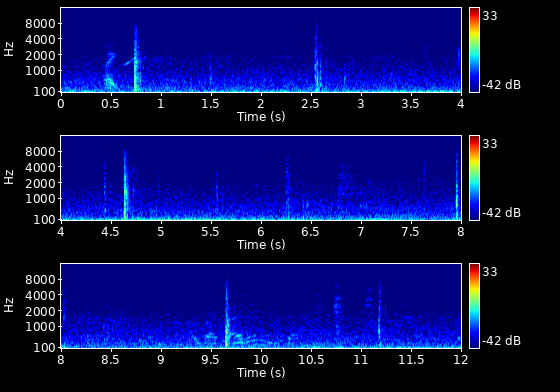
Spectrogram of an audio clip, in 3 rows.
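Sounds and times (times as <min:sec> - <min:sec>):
low steady rumble: 0:00.0 - 0:12.0
football slapping into hands: 0:00.6 - 0:01.0.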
